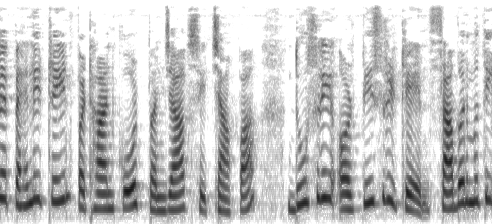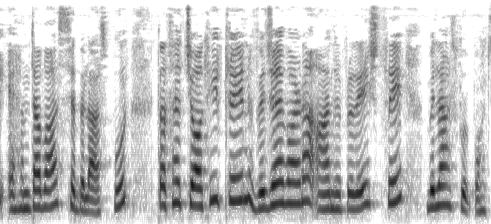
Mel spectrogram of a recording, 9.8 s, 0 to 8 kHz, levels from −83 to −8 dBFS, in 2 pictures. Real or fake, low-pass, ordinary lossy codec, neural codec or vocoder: fake; 7.2 kHz; none; codec, 16 kHz, 8 kbps, FreqCodec, larger model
